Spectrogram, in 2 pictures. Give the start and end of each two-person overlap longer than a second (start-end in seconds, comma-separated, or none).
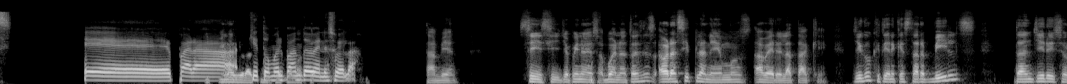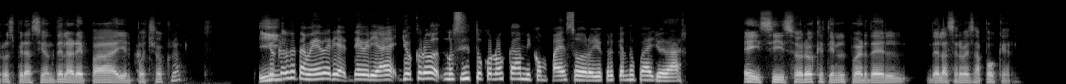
2.0-3.2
